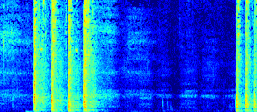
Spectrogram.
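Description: Loud banging on a locked door: a burst of four heavy, rapid blows, a pause with faint rustling, then another quick volley of three or four hard knocks. No one speaks.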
